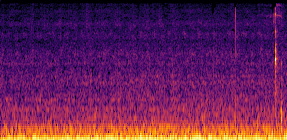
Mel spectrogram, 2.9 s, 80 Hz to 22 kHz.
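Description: A Land Rover Discovery 4.0L engine, under repair of its oil pressure relief valve, holds steady at about 2,000 RPM, giving a continuous low drone heard close and alone with no talk.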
